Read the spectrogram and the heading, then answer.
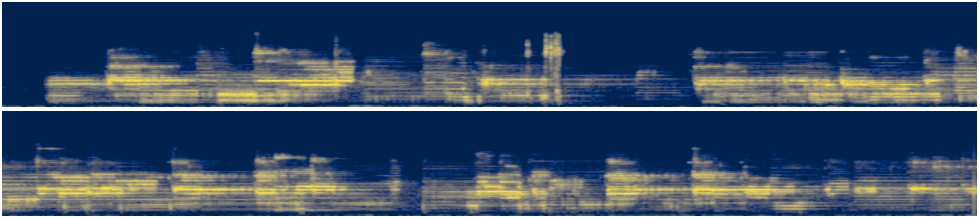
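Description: A song with heavily processed vocals, the voice thick with distortion and chorus-like effects over steady music, briefly dropping out for a moment before continuing at full loudness.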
